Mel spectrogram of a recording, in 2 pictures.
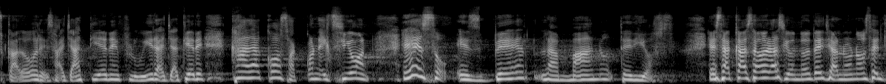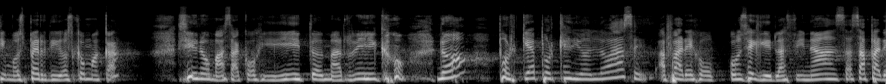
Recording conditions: large echoing room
